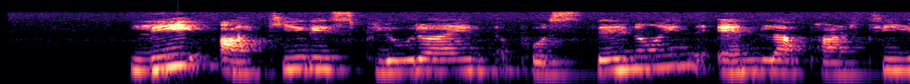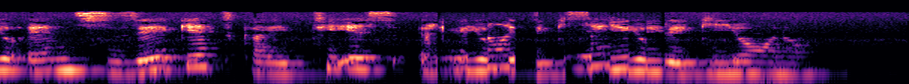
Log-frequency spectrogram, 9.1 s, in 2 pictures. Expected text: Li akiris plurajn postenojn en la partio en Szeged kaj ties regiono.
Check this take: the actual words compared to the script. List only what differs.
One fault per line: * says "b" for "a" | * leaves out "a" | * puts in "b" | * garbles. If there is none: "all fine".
* garbles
